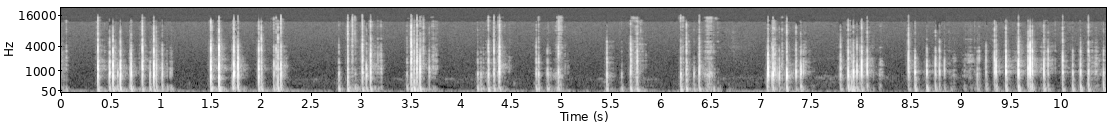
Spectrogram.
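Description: Long nails and fingertips tap the top lid of a small, hollow, light-wood cigar-style box with brass clasps. Quick bursts of dry, clicky taps come in clusters with brief pauses between them. Each tap has a hollow wooden knock around 700 Hz and dies away almost instantly.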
